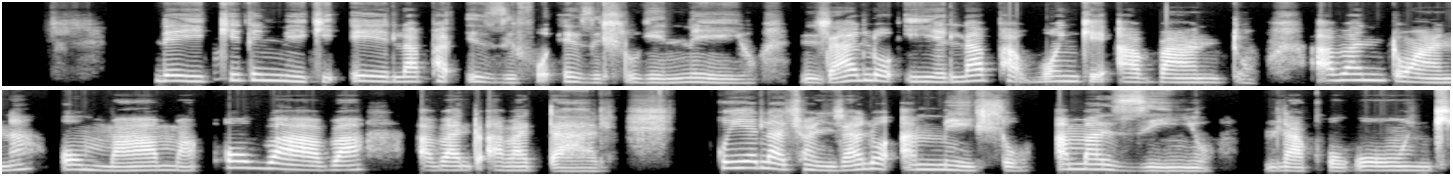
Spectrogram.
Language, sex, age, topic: North Ndebele, female, 25-35, health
